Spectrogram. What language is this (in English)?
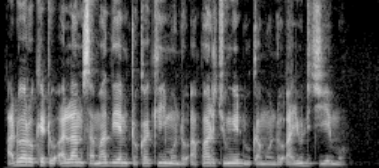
Luo (Kenya and Tanzania)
